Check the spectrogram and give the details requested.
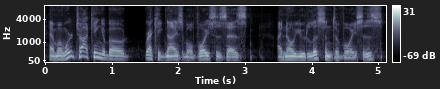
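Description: A man's voice: on the low side, animated, normal speed, no room sound, studio quality. A man hosting an interview, asking questions in a conversational way. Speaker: interview host.

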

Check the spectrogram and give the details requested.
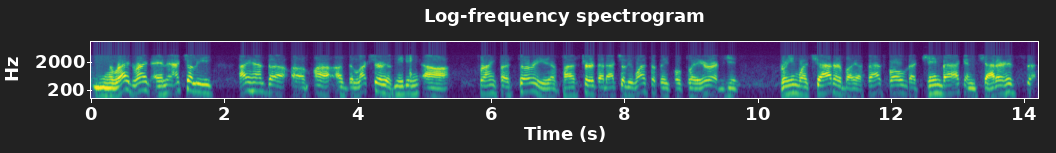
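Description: A man from Ecuador, a native Spanish speaker, calling in to a radio show and chatting casually with hesitant pauses. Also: on the high side. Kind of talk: casual phone-in chat. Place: phone call into radio show. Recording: narrow tinny phone line.

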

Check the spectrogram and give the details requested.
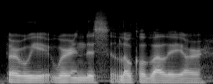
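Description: A Swedish man, a musician guest whose first language is Swedish, answering in a halting casual interview with many fillers and restarts. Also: sits low, completely flat delivery, gravelly, dull audio. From Sweden.

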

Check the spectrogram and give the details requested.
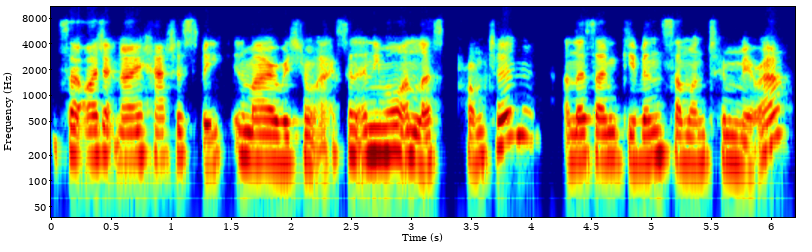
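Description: A woman's voice: lowish voice, dull audio. A woman from Singapore with an Australian accent, a psychologist speaking thoughtfully as an interview guest. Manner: thoughtful, measured, occasional laughs. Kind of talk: reflective interview talk.

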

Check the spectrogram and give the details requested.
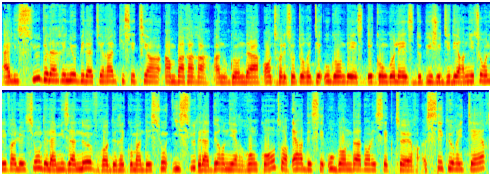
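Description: A female correspondent reading a news report in a steady tone. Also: mid-range voice, normal speed, few pauses, a little hiss or hum.

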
